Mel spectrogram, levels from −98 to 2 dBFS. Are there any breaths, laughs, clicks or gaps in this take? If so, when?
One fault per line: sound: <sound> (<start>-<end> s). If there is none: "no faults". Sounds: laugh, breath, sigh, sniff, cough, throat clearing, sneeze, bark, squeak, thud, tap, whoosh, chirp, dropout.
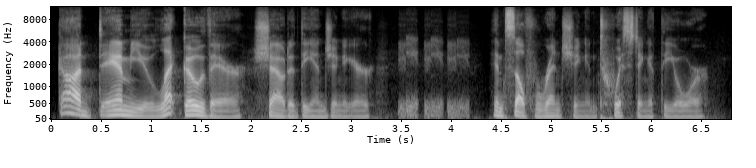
sound: laugh (3.5-4.2 s)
